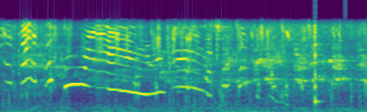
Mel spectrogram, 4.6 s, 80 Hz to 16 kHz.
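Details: One-month-old Jack Russell Terrier puppies, born 27 October 2010, whimpering: a long, thin whine sliding downward in pitch, followed by shorter whines and small yips, with faint human voices and household noise behind.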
